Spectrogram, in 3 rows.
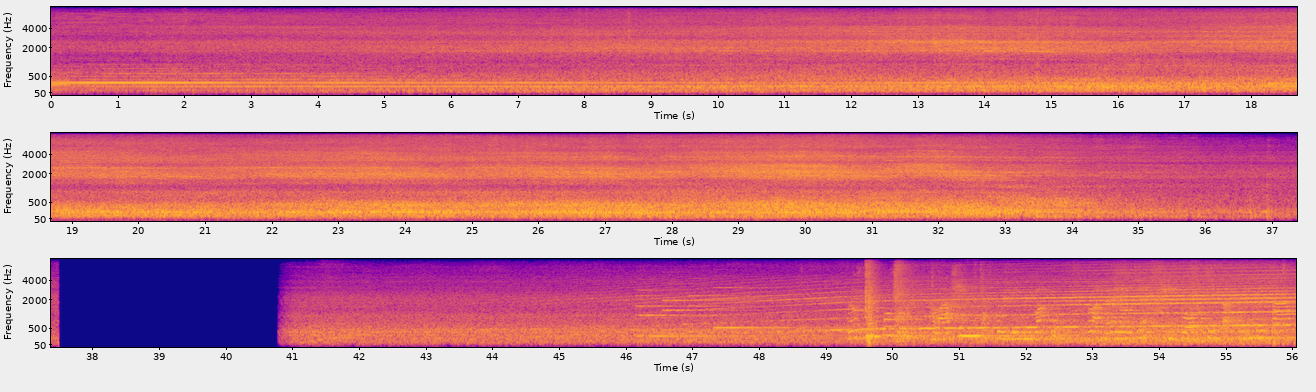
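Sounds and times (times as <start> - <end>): locomotive electrical hum: 0.0 - 11.7.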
